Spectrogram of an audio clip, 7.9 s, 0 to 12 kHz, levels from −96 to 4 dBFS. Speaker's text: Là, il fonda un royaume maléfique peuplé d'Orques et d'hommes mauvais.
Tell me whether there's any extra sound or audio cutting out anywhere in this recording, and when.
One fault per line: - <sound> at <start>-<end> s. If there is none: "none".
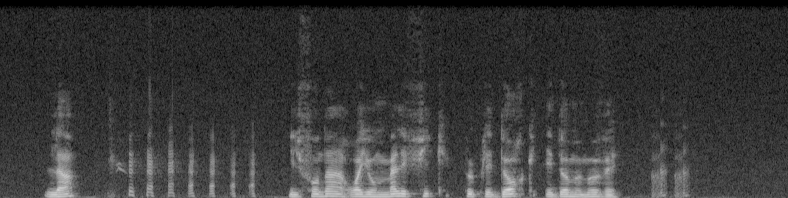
- laugh at 1.1-2.6 s
- laugh at 6.5-6.9 s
